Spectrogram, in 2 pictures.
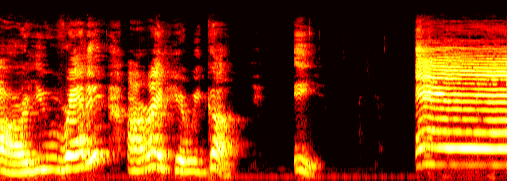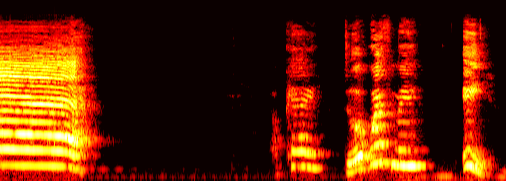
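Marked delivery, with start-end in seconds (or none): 2.9-5.9 loud, long, stretched-out E vowel. Speaker models the e sound for boys and girls to repeat: stretched drawn-out vowel. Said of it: "let's stretch that E sound".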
